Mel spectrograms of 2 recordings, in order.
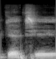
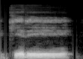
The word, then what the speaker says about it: Gitea: pronounces it differently uh I say gy some people say gidy some say gtia it's all acceptable I I don't mind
